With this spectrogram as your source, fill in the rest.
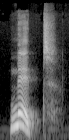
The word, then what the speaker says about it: knit: no, knife, knock, knot, knit, knob, knee, and knuckle, and knowledge. You see, in all these words, because K is there and right after K there is N, that's why this K is silent, right?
